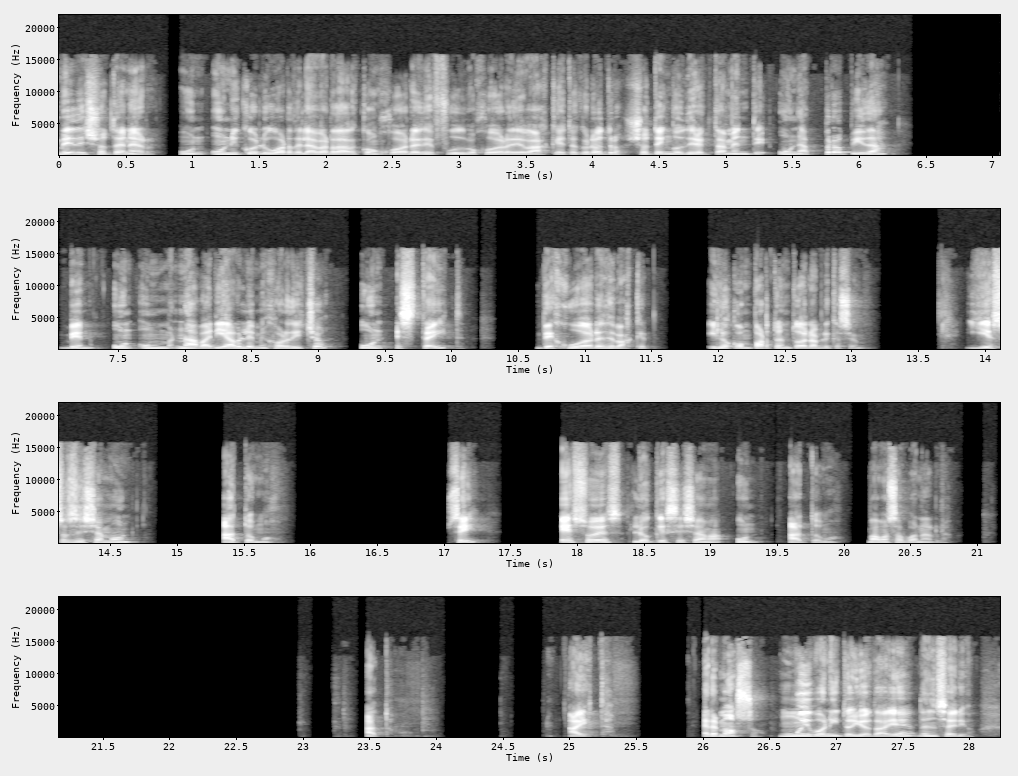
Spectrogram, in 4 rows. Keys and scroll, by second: 9.1 0, 9.9 e, 17.2 l, 20.1-24.0 typing, 20.3 Escape, 25.2-26.8 typing, 26.4 Escape.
